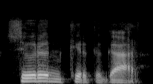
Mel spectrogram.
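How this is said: The name is said with a German pronunciation. "Kita mengikuti ejaan bahasa Jermannya dan pengucapan bahasa Jerman"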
